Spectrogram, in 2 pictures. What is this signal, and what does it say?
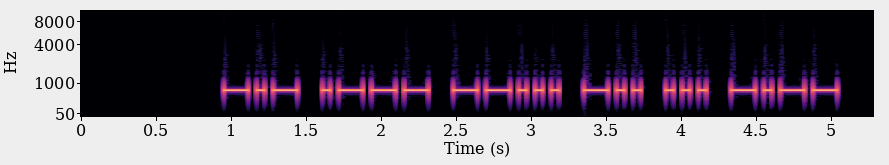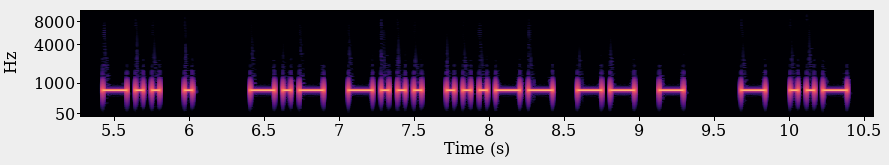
Morse code, heard as a keyed tone, about 22 wpm, 700 Hz. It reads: KJ7DSY DE KB3MT TU
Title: K1USN SST QSO Practice 22wpm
